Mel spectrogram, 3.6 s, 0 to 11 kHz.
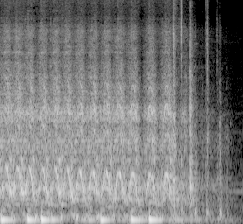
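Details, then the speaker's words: Ford F350 7.3 IDI diesel, cold at about 15°F, weak batteries on charger booster, some glow plugs suspected bad: slow heavy cranking about four beats a second with a few weak catches, then winds down; no start. "well, she wanted to go, just wasn't quite enough. We'll have to let those batteries charge up and try it again."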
